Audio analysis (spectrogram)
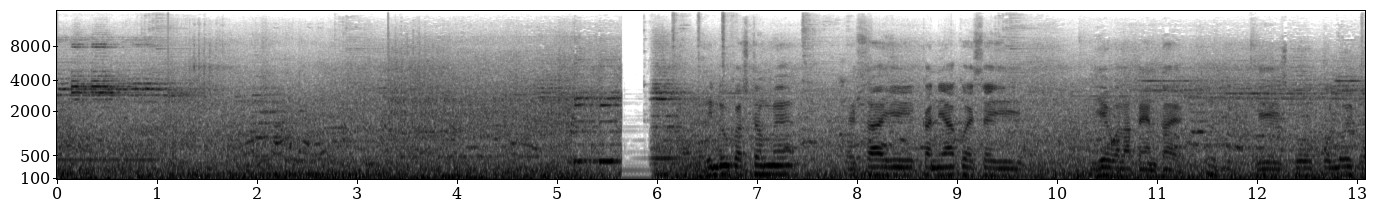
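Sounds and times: motor vehicles passing: 0.0 - 13.0
voices of passers-by: 0.0 - 13.0
car horn toot: 5.2 - 6.8.

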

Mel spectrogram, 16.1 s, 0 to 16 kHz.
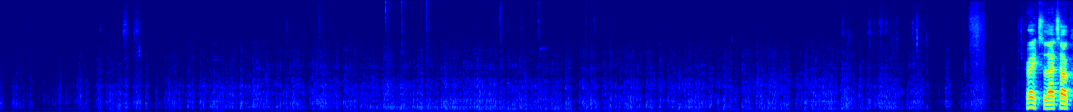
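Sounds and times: faint room hum: 0.0 - 16.0.

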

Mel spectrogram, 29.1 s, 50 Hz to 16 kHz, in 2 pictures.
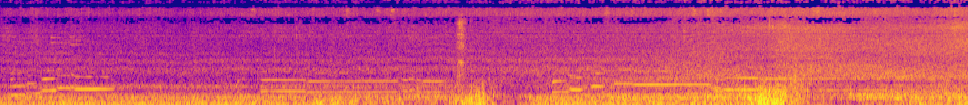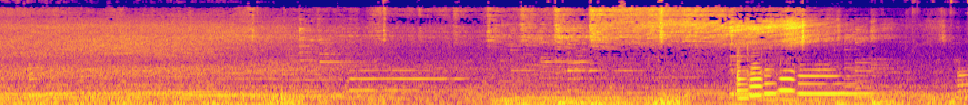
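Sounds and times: faint music of held notes: 0.0 - 29.0
low rumbling noise: 0.0 - 29.0.

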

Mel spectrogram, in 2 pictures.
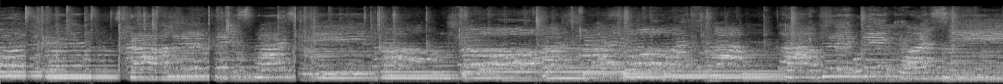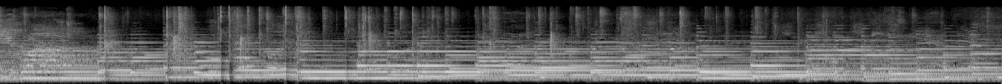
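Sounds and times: children singing: 0.0 - 11.1
musical accompaniment: 0.0 - 20.0.

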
